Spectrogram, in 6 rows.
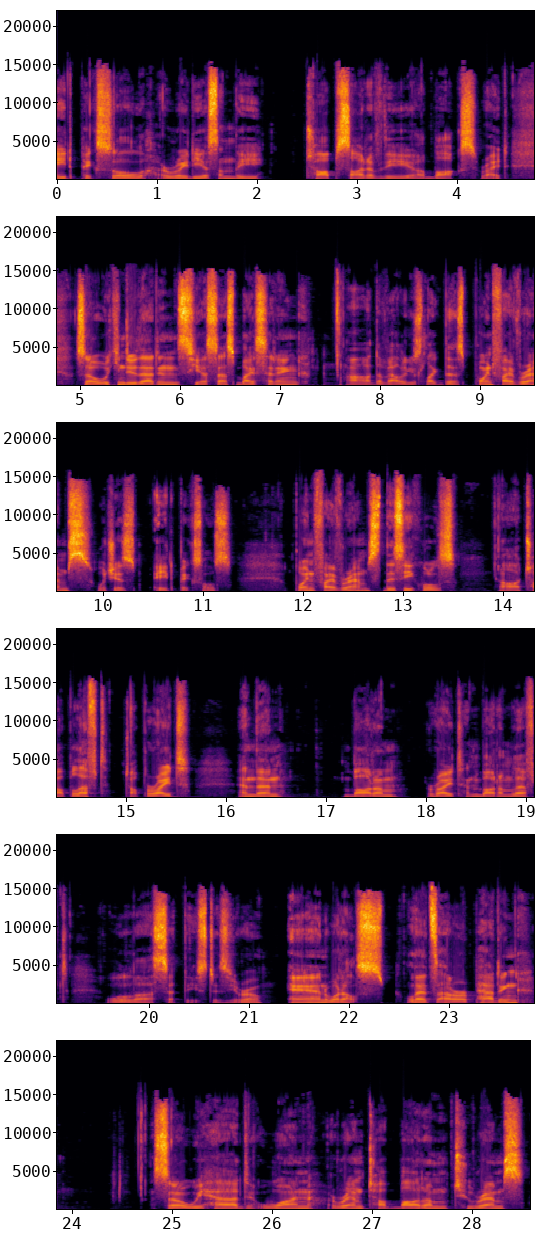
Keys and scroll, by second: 3.7 super+Tab, 19.5 super+s, 20.5 super+Tab, 20.9 super+i, 23.0-23.9 typing.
